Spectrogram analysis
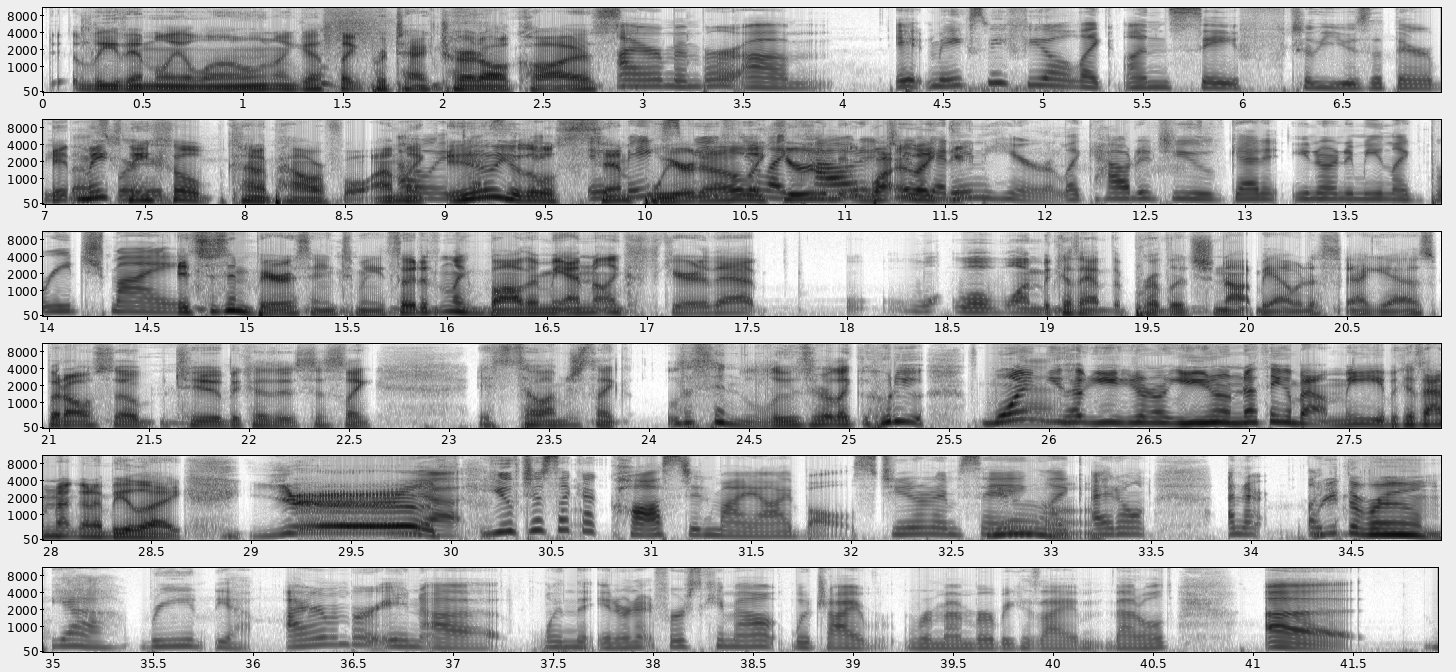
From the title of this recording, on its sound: It's Nice To Sit In Your Car and Record A Podcast Where Everything Goes Wrong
